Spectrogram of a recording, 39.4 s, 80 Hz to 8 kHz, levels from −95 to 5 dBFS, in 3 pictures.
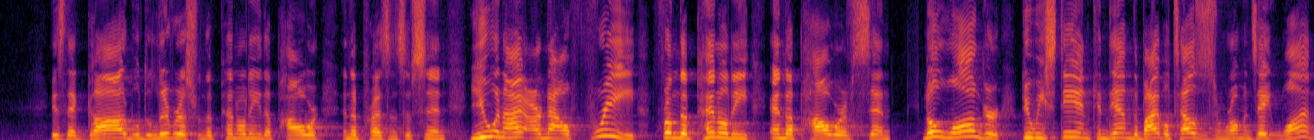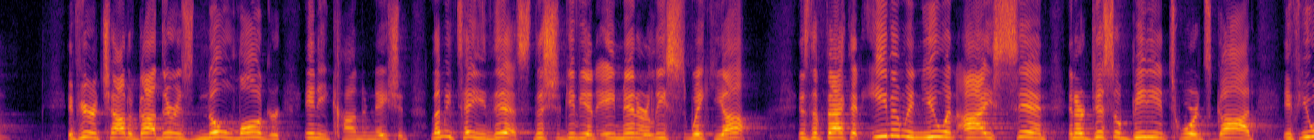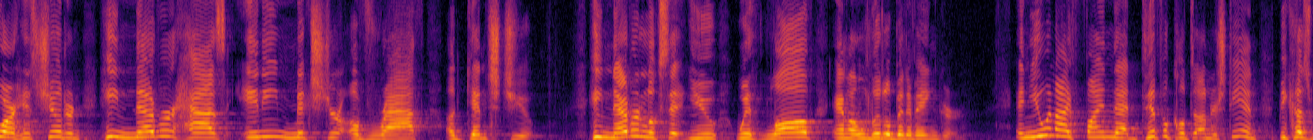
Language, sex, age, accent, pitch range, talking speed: English, male, 40-59, American, 215-275 Hz, 190 wpm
